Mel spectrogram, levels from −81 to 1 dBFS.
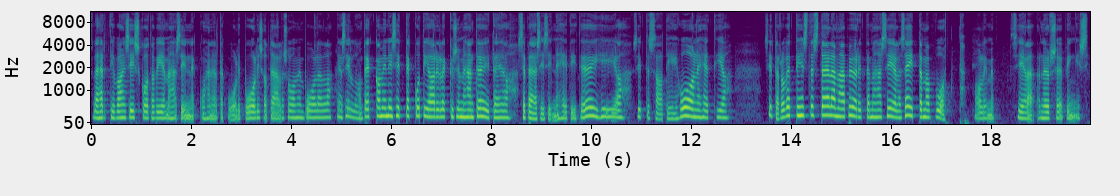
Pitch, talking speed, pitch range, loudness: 200 Hz, 130 wpm, 180-225 Hz, -18 LUFS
